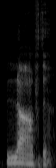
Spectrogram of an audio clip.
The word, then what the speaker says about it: loved: Recordemos que tomamos en cuenta el último sonido, en este caso, v, ya que la letra E no se pronuncia. Igual que en el verbo anterior, toca tu garganta cuando haces el sonido v, v. Se siente vibración. Por lo tanto, el verbo en pasado se pronuncia loved, loved.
